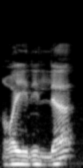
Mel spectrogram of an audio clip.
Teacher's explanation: লফজ জালাল এখানে লাইট করে পড়বেন পাতলা করে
